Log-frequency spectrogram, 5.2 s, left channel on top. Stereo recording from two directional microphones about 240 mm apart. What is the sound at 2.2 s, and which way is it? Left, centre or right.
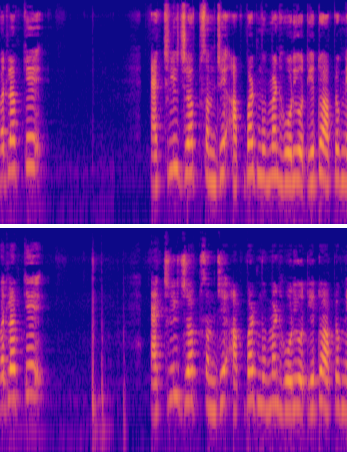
Speech, left.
